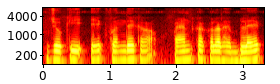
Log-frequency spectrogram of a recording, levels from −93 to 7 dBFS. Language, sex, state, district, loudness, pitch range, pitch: Hindi, male, Bihar, West Champaran, -17 LUFS, 135-145 Hz, 140 Hz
